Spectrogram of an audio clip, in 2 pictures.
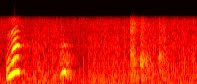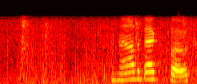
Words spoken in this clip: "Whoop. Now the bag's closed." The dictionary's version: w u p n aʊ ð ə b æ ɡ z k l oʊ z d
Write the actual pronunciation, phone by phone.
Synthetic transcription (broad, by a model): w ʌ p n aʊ ð ə b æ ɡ k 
